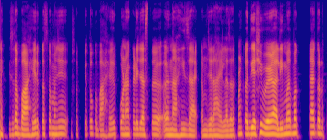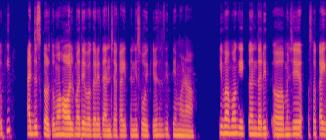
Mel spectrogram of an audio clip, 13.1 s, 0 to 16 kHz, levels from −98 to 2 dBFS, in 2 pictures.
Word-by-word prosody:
नक्कीच, 150 -1 -4
तर 175 - +4
बाहेर 155 +1 +3
कसं, 165 +1 -4
म्हणजे 165 0 -1 0.2
शक्यतो 155 +2 -11
बाहेर 140 +2 -4
कोणाकडे 155 -1 -1
जास्त 150 0 -1
अ, 145 -1 0
नाही 140 +1 +1
जाय 135 -2 0
म्हणजे 135 +1 -1
राहायला 130 -2 0
जात, 135 +1 -1
पण 175 - -1
कधी 165 +1 +4
अशी 205 +6 +4
वेळ 170 -2 +8
आली, 155 -2 +6
मग 180 +2 +4
मग 190 - +3 0.2
काय 190 0 +4
करतो, 170 -3 -3
की 265 - -7 0.3
अ‍ॅडजस्ट 175 0 0
करतो 140 -3 0
मग 155 +1 -1
हॉलमध्ये 150 0 +2
वगैरे, 140 0 -1
त्यांच्या 135 0 -2
काही 130 +1 -3
त्यांनी 135 0 -6
सोय 135 0 -3
केली 130 +1 -6
असेल 140 0 -6
तिथे 145 -1 -7
म्हणा 130 -2 -2 0.5
किंवा 185 0 +2
मग 180 0 0
एकंदरीत 165 -1 -2
अ, 150 -1 +1
म्हणजे 160 +2 -1 0.2
असं 170 +3 -8
काही 155 -1 0
150 Hz, 205 wpm, -24 LUFS, 140-165 Hz, 0.5 s, वेळ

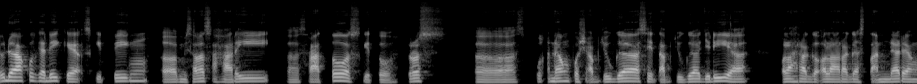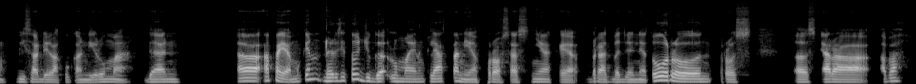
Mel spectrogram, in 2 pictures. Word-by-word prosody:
udah 170 +1 +7
aku - - -5
jadi 160 -1 +1
kayak 130 -1 +2
skipping, 155 +6 -4
eee, 115 - -2
misalnya 120 +5 -1
sehari, 145 +5 -2 0.2
eh, 110 -1 -8
100 165 -4 +1
gitu. 110 -3 -7 0.2
Terus, 145 +2 -3 0.2
eee, 110 -1 -2 0.3
kadang 145 +1 0
push-up 125 -3 -3
juga, 140 +3 +3
sit-up 125 -3 -3
juga, 130 +3 -2
jadi 140 +5 +1
ya 125 -1 +3 0.4
olahraga-olahraga 125 -2 +1
standar 125 +4 0
yang 120 -2 0
bisa 120 -2 -1
dilakukan 110 -1 -3
di 105 - -2
rumah 115 -3 -3
dan, 115 0 -1 0.6
eee, 155 +1 +8
apa 185 - +2
ya, 115 - +5
mungkin 235 - -2
dari 160 +2 +2
situ 240 +8 0
juga 155 - 0
lumayan 130 -2 -1
kelihatan 135 +2 +1
ya 110 - -1
prosesnya 120 -1 -2
kayak 105 -1 -1
berat 115 -1 -2
badannya 110 0 -3
turun, 135 -9 +4
terus, 110 -1 -3 0.5
eee, 115 - +4
secara 115 0 +4
apa, 155 +1 -2
125 Hz, 155 wpm, -25 LUFS, 115-145 Hz, 0.6 s, eee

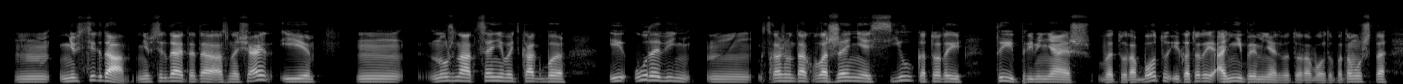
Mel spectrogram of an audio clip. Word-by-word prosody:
М, 125 +1 -5
не 145 +4 0
всегда, 185 +2 +6
не 130 +2 -6
всегда 155 +4 +5
это 135 - -2
это 135 -1 +4
означает. 125 - +2
И, 135 -1 0 0.4
м, 130 -1 -3 0.2
нужно 170 +4 +2
оценивать 165 -3 0
как 145 -3 +1
бы 135 -1 +1 0.4
и 330 +4 -2
уровень, 170 -8 -1 0.2
м, 120 -1 -7
скажем 155 0 -1
так, 155 -3 +3
вложения 150 +1 +2
сил, 180 +8 -6
которые 140 -3 -2 0.3
ты 165 -4 0
применяешь 125 -3 +1
в 115 - -12
эту 115 -1 -2
работу 115 - -1
и 125 - -5
которые 150 +4 0
они 150 +3 +4
применяют 120 -5 -2
в - - -9
эту 105 0 -6
работу. 100 -1 -5
Потому 135 +1 -3
что, 125 -2 -2
135 Hz, 155 wpm, -26 LUFS, 125-155 Hz, 0.4 s, всегда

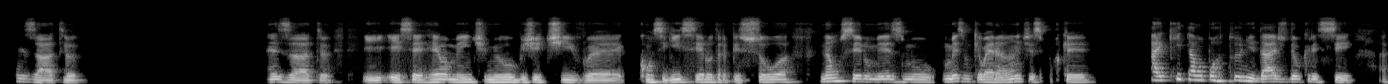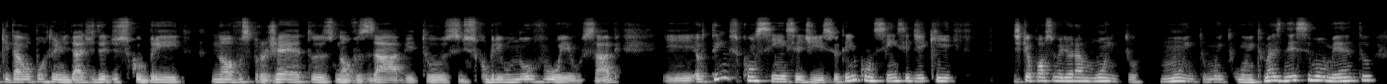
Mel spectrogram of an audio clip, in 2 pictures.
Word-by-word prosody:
Exato. 100 -7 -1 1.8
Exato. 100 -6 0 0.3
E 100 +3 +2
esse 105 +1 +3
é - - +4
realmente 115 0 +2
meu 110 +1 +5
objetivo, 105 -2 +2
é 95 -1 +2
conseguir 110 +1 +2
ser 115 +1 +1
outra 110 -1 0
pessoa, 115 +3 +1 0.3
não 145 +3 +3
ser 145 -4 +2
o - - -1
mesmo 120 -2 0
o 130 - -5
mesmo 135 -1 +2
que - - -6
eu 110 - +3
era 110 -1 +2
antes. 120 +2 0
Porque 110 -2 -2 0.6
aqui 195 +4 0
tá 215 -2 0
uma 205 - +1
oportunidade 160 -9 0
de 130 - +2
eu 125 - 0
crescer, 115 -5 -1 0.3
aqui 110 +3 -5
tá 115 -1 +2
uma 120 - 0
oportunidade 110 -3 0
de 120 - +2
eu 120 - +1
descobrir 110 -1 0 0.3
novos 115 0 -1
projetos, 110 +1 0
novos 100 -3 -1
hábitos, 105 0 -1
descobrir 115 +3 -1
um 110 0 -2
novo 120 -1 +1
eu, 100 -2 0
sabe? - - -2 0.4
E 95 +1 -1
eu 125 0 -1
tenho 255 +6 0
esse 300 - -8
consciência 135 - +1
disso, 105 0 -1
eu - - -4
tenho 185 - +2
consciência 160 -4 +1
de 145 -1 -2
que 155 -1 0 0.6
de 120 - -1
que - - +2
eu - - -1
posso 170 0 -1
melhorar 160 0 +3
muito, 145 -8 -1 0.2
muito, 130 -4 -1
muito, 125 0 -6
muito! 110 +1 -1
Mas 175 +1 +4
nesse 190 +3 +1
momento 170 +1 +2
115 Hz, 150 wpm, -20 LUFS, 105-140 Hz, 1.8 s, meu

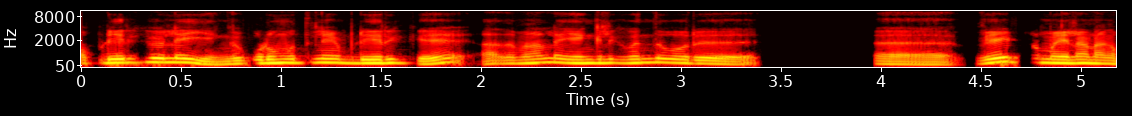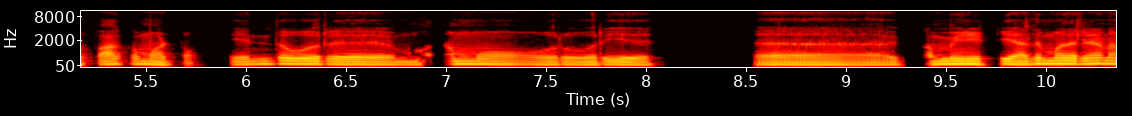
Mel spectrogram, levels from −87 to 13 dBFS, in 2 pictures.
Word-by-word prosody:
அப்டி 160 +4 0
இருக்கேல்ல, 195 +2 +4
எங்க 120 +4 -1
குடும்பத்துலயும் 175 +3 +3
இப்டி 160 0 +4
இருக்கு, 160 -5 +1 0.3
அதுனால 170 +5 0
எங்களுக்கு 165 +1 +2
வந்து 190 +2 0
ஒரு 145 -3 +2 1.2
அ - - -3 0.2
வேற்றுமைலாம் 180 -6 +4
நாங்க 140 -3 -2
பாக்க 125 +2 -4
மாட்டோம். 110 -1 -7 0.2
எந்த 130 +3 -7
ஒரு 120 -1 -1 0.4
மதமோ 125 +2 -5 0.3
ஒரு 110 0 -4
ஒரு 110 0 -4 0.8
அ - - -2 0.8
கம்யூனிட்டி 125 0 0
அது 135 +4 0
மாதிரிலாம் 135 +1 +1
145 Hz, 140 wpm, -19 LUFS, 125-170 Hz, 1.2 s, இருக்கேல்ல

